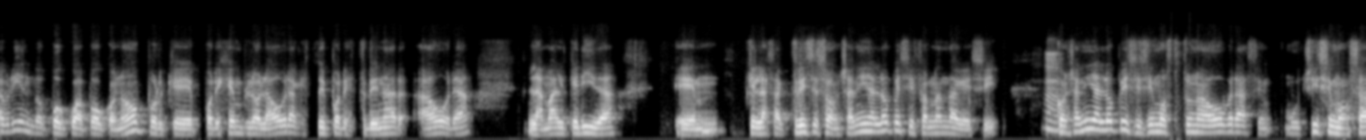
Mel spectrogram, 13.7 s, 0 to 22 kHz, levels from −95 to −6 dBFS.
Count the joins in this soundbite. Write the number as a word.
zero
